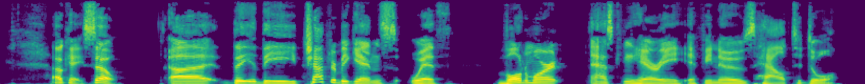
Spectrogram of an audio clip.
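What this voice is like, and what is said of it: Congested voice with New Jersey accent. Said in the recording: “This doesn't help when I'm congested. Can't breathe. ... It's my New Jersey accent. ... And also my cold.”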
